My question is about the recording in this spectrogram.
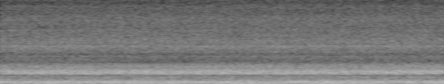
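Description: Steady whooshing fan noise with a faint underlying hum, unchanging throughout.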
